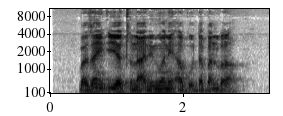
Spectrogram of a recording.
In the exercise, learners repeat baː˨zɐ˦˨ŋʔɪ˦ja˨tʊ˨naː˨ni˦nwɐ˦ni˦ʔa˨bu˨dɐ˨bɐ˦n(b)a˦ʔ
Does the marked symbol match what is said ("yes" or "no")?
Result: yes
